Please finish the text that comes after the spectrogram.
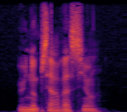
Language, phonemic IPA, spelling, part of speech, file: French, /ɔp.sɛʁ.va.sjɔ̃/, observation, noun, Fr-observation.ogg
- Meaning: 1. observation (careful or controlled attention or consideration) 2. observation (the result of such attention or consideration) 3. observation (process of detached, objective examination)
